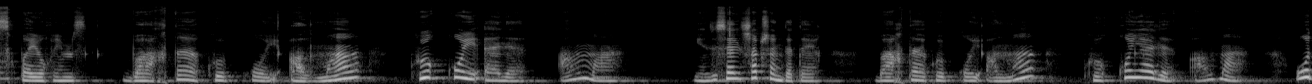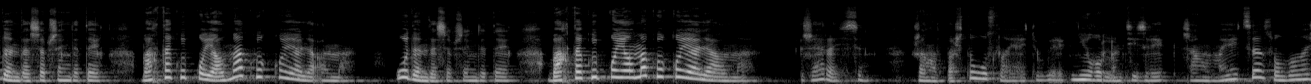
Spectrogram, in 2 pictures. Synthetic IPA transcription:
sə̥q̚pɑjwo̞qijməz | bɑqt̪ɑkʲʰɵp̚qʰo̞jɑlˠmɑ | kʲʰɵkqʰːo̞jælɪɑlˠmɑ | je̞nd̪ɪsælʃɑpʃɑɴd̪ɑt̪ɑjəq̚ | bɑqt̪ɑkʲʰɵp̚qʰo̞jɑlˠmɑ | kʲʰɵk̚qʰːo̞jælɪɑlˠmɑ | wo̞d̪ɑnd̪ɑʃɑpʃɑŋd̪ɑt̪ɑjəqbɑqt̪ɑkʲʰɵp̚qʰo̞jɑlˠmɑkʲʰɵp̚ʰːo̞jælɪʔɑ̰lˠmɑ | wo̞d̪ɑnd̪ɑʃɑpʃɑɴd̪ɑt̪ɑjəqbɑqt̪ɑkʲʰɵp̚qʰo̞jɑlˠmɑkʲʰɵp̚qʰːo̞jælɪɑlˠmɑ | ʒɑɾɑjsəɴ | ʒ̥ɑɴɑlˠt̪̚pɑʃt̪əwo̞səlˠɑjɑjt̪ukʲʰe̞ɾe̞kne̞ʁʊɾlˠənt̪ʰezɾe̞k̚ʒ̥ɑɴəlˠmɑjɑjt̪sɑso̞lˠbɑlˠɑ

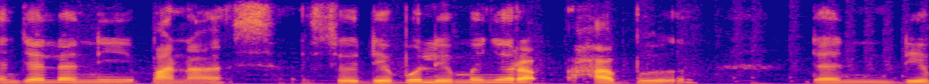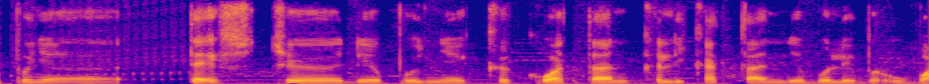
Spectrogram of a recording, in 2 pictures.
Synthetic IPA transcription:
and͡ʒalanːipana̰sːodiabolɛhmə̃ɲəɾap̚habə | dandiapuɲã | t̪ɛkst͡ʃədiapuɲãkʰəkuat̪ankʰəlikat̪andiabolɛhbəɾʔṵba

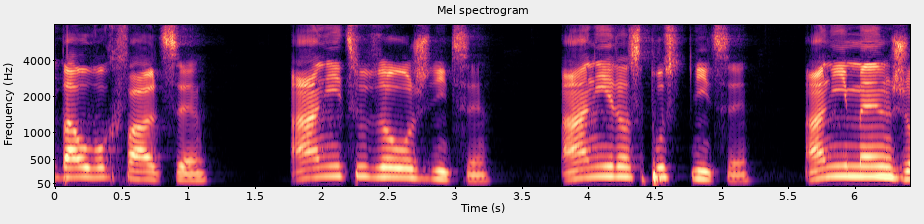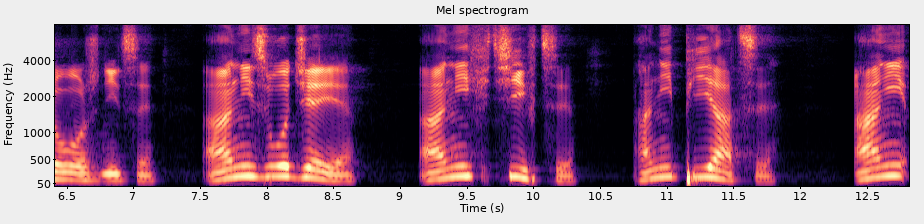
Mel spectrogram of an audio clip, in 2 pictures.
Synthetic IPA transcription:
bawvɔxfalt̪sɘ | aɲit̪sud̪zɔwɔʐɲit̪sɘ | aɲiɾɔspust̪̚ɲit̪sɘ | aɲimɛ̃w̃ʐɔwɔʐɲit̪sɘ | ʔaɲizwɔd͡ʑejɛ | ʔaɲixt͡ɕift̪sɘ | aɲipʲijat̪sɘ̰ | aɲi

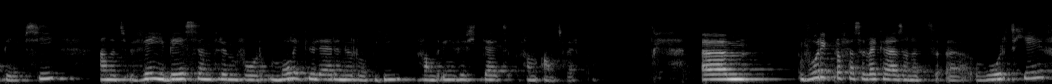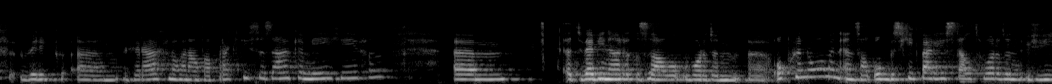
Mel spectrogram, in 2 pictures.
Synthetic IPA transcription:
pilɛpsi | aːnɦətveːibeːsɛntrɵmvoːrmɔlekylɛːɾənøɾlolɣivɑndəʔynivɛrsi̥tɛjtv̥ɑnʔɑntʋɛrpən | əmvoːɾɪk̚profɛsorʋɛkɦœɥzənɦətːwoːrtxeːfʋɪlɪk | ɣraːxnɔɣənaːntɑlˠprɑktisəzaːkənmeːɣeːvən | m | ətʋɛbinaːrzɑlˠʋɔrdənəʔɔpxənoːmənɛ̰nzɑlˠʔoːɡ̚bəsxɪɡ̚baːrɣəstɛlˠtʋɔrdənvi

